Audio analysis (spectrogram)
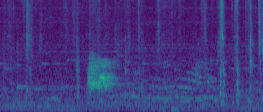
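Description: A dog barks once, short and fairly faint, during a tarot reading, with cards shuffling and handled in the foreground and a person talking quietly nearby.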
